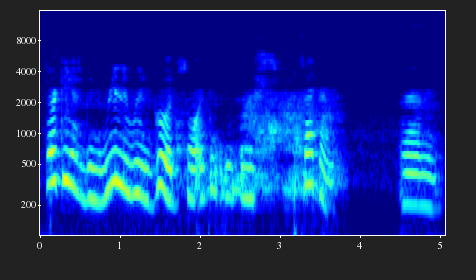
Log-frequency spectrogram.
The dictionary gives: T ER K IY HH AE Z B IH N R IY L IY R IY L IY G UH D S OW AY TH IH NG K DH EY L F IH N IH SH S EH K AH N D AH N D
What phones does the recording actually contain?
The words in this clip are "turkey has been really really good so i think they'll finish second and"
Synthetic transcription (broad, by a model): T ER K IY HH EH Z B IH N R IY L IY R IY L IY G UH D S OW AY T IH NG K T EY F IH N IH SH S EH K AH N D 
